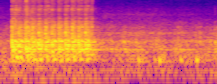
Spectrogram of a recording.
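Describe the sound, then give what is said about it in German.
A rapid burst of automatic gunfire in a video game, a player spraying shots from a distance: about one second of fast, evenly spaced shots, loud, then it cuts off into a quieter, muffled background. “Guck mal, er, er versucht zu sprayen auf dieser Entfernung.”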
